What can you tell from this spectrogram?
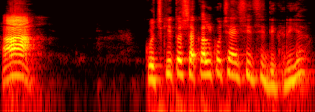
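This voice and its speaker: Guy teaching a physics class online, jokey and teasing, kinda high bright voice. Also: expressive, normal speed, a little hiss or hum. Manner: jokey, teasing banter with students; switches to English when reading questions. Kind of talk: live online lecture.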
